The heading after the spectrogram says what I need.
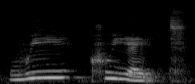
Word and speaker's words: recreate: Recreate, and this has a super silent E at the end.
